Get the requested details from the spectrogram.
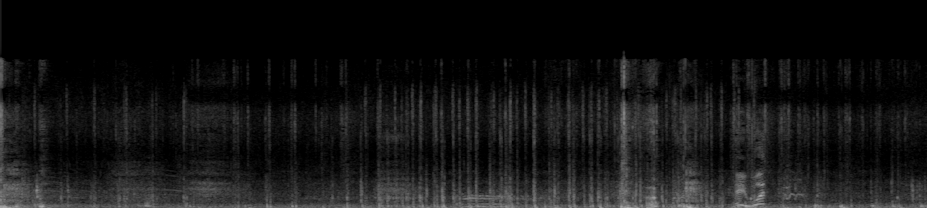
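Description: Footsteps patter quickly across wooden planks and stone.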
